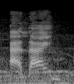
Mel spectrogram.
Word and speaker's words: allein: Alien, Korrektur, allein.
